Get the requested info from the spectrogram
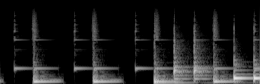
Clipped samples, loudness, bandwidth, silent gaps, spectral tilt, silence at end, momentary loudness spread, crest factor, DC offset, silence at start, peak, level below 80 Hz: under 0.1%; -21 LUFS; 12 kHz; 0.69-0.73 s, 1.29-1.34 s; -7.5 dB/octave; 0 s; 13 LU; 18 dB; under 0.1%; 0.15 s; -2 dBFS; -40 dBFS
